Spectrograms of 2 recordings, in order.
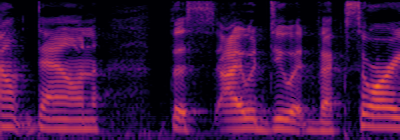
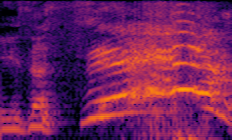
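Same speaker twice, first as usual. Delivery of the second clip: very loud, swooping, long, drawn-out howled scream; 12 dB louder than usual. Asked how they would do it, screaming on stream. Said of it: "we're gonna scream on stream real quick".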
